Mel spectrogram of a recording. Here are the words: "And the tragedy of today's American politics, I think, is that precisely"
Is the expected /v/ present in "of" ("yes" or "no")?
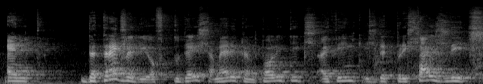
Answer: no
